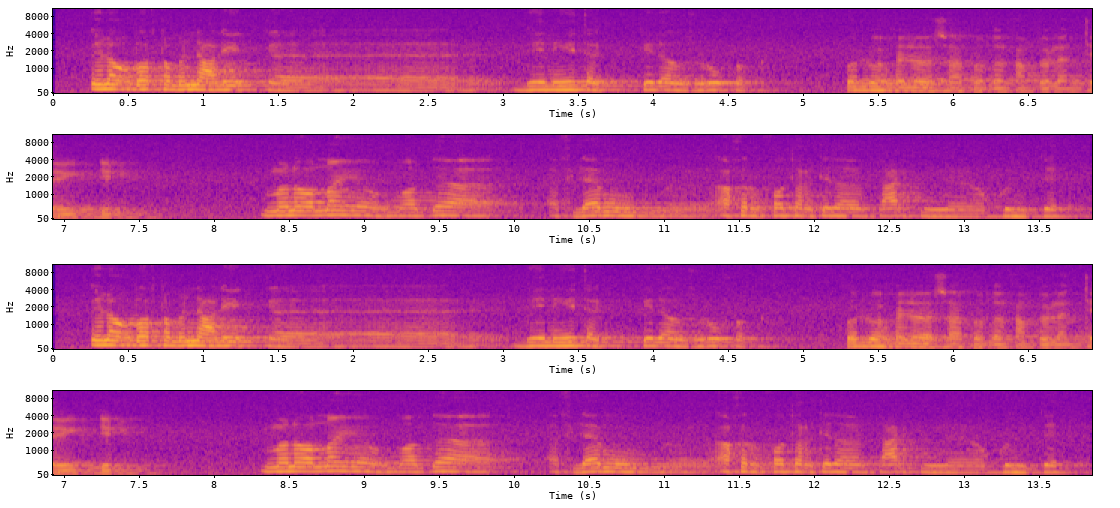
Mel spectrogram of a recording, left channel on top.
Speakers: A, in the centre; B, on the right.
A: ايه الاخبار طمنا عليك آه، دنيتك كده وظروفك
B: كله حلو يا صاحبي والله الحمد لله انت ايه الدنيا
A: ما انا والله مقضيها افلام و- آه، اخر فتره كده انت عارف ان كنت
